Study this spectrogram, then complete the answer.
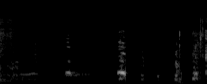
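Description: Hens in a backyard coop give a few faint, scattered short clucks and low calls with quiet gaps between them.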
